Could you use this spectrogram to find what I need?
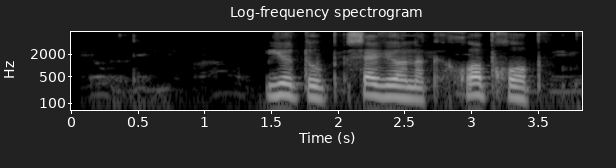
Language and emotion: Russian, neutral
